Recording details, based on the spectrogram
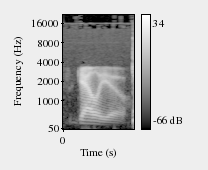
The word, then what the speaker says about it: Galio: I think a Galio. I think I pronounced his name correctly. – Close. Galio.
